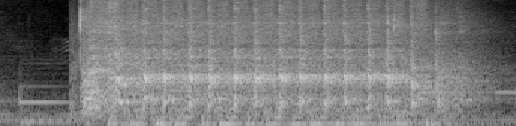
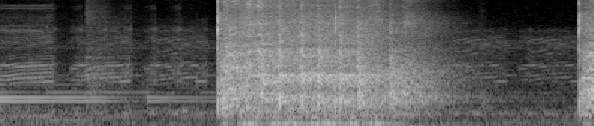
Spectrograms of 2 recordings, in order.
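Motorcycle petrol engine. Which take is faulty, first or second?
second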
